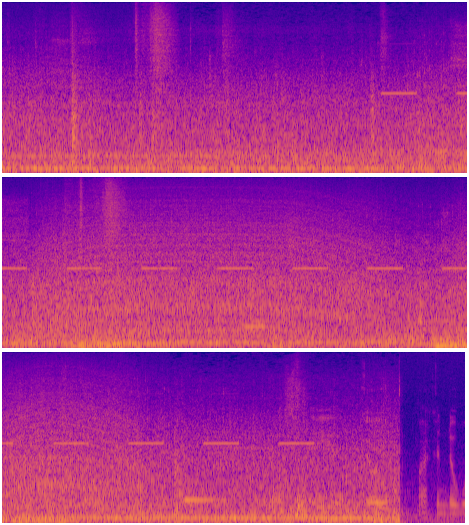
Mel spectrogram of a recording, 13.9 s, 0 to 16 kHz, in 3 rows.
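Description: A truck reverses in Euro Truck Simulator 2, its steady reversing beeper pulsing over a constant engine drone and road rumble, with a brief air-brake hiss near the end.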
